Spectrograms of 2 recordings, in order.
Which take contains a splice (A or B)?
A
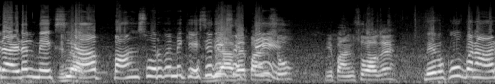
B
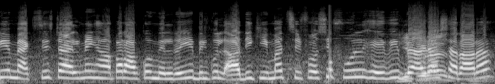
B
